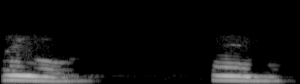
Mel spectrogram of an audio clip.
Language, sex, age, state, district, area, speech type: Manipuri, female, 60+, Manipur, Ukhrul, rural, conversation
